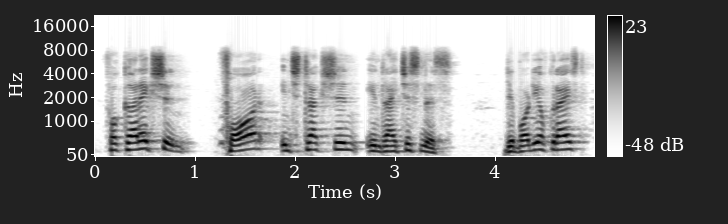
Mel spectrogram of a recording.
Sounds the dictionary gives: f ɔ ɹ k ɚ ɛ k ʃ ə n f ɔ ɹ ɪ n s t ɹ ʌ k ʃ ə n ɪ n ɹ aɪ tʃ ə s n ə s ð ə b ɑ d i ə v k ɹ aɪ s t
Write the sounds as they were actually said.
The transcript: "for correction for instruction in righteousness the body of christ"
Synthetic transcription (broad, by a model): f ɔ ɹ k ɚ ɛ k ʃ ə n f ɔ ɹ ɪ n s t ɹ ʌ k ʃ ə n ɪ n ɹ aɪ tʃ ə s n ə s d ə b ɑ d i ə v k ɹ aɪ s t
